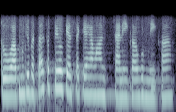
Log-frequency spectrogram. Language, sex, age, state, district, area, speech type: Hindi, female, 18-30, Madhya Pradesh, Betul, rural, conversation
